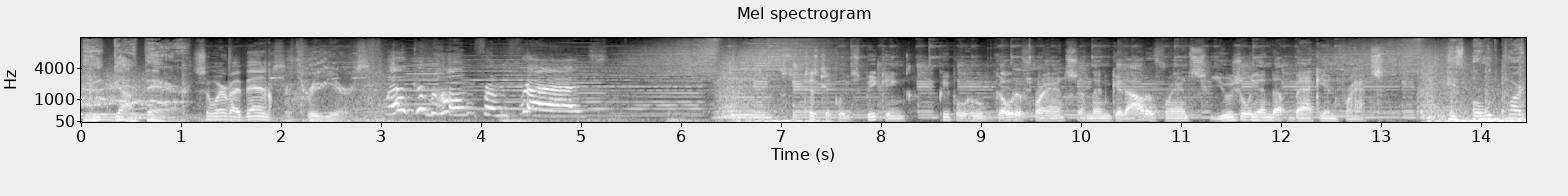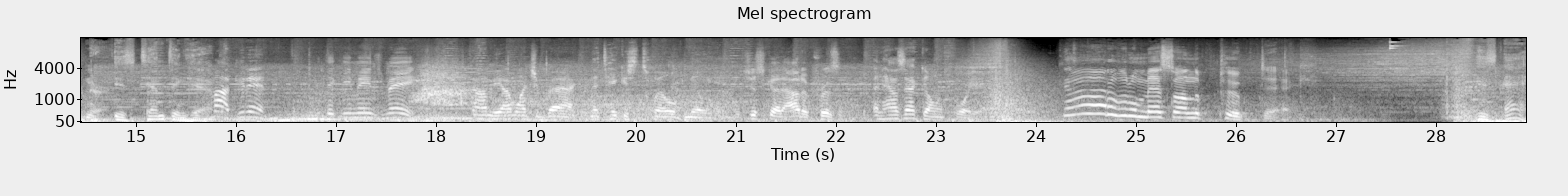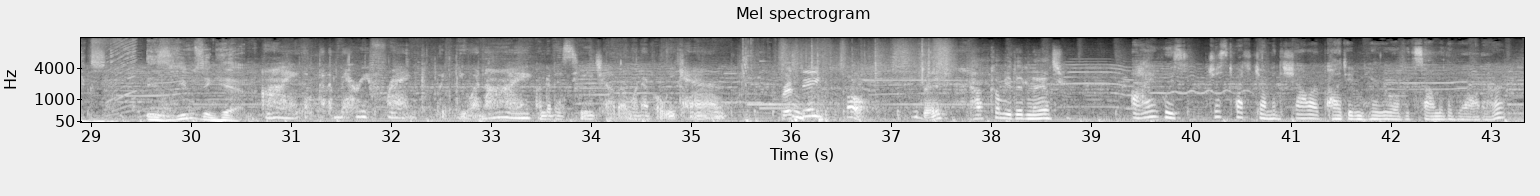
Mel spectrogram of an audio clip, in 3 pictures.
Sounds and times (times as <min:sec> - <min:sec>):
Music: 0:00.0 - 0:43.3.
